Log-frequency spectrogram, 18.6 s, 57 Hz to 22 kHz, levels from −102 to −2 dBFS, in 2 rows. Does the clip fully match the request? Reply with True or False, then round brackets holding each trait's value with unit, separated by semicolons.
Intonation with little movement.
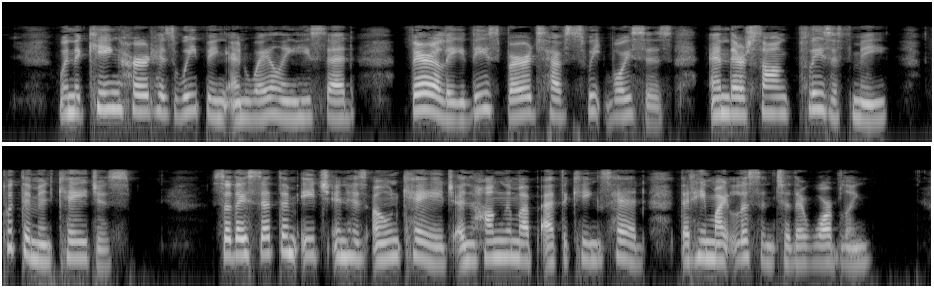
False (3.6 semitones)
